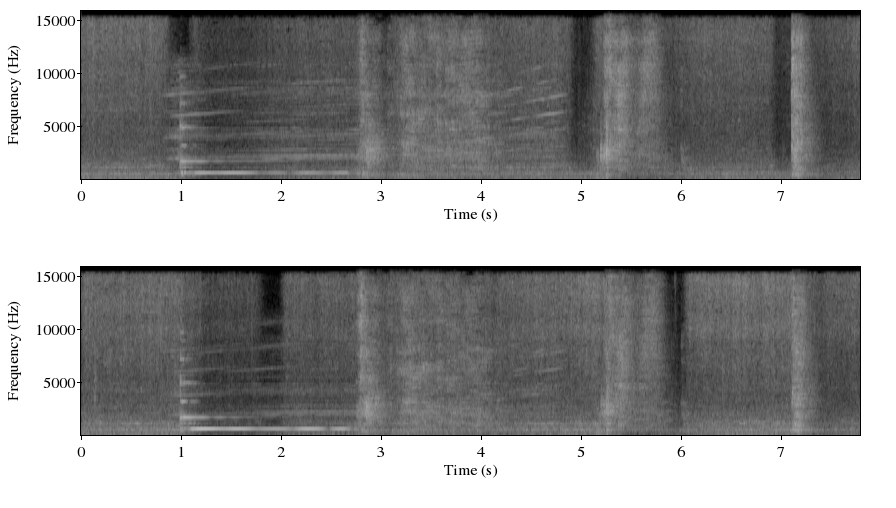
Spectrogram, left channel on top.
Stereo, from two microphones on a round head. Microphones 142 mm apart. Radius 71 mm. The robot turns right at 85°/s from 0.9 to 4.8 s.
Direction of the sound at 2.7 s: 45° right (ahead or behind).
